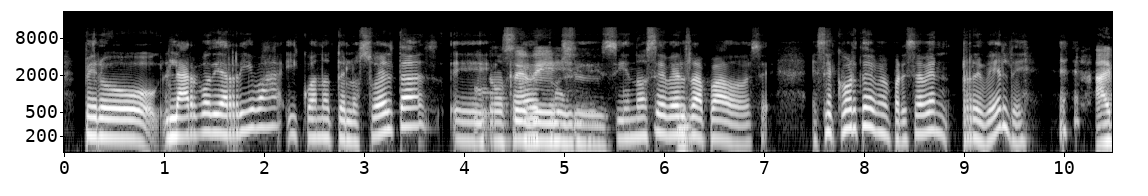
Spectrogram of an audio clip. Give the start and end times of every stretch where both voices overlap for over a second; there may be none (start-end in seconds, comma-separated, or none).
4.1-5.5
